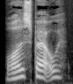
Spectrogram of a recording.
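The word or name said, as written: RÅDSPURGT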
